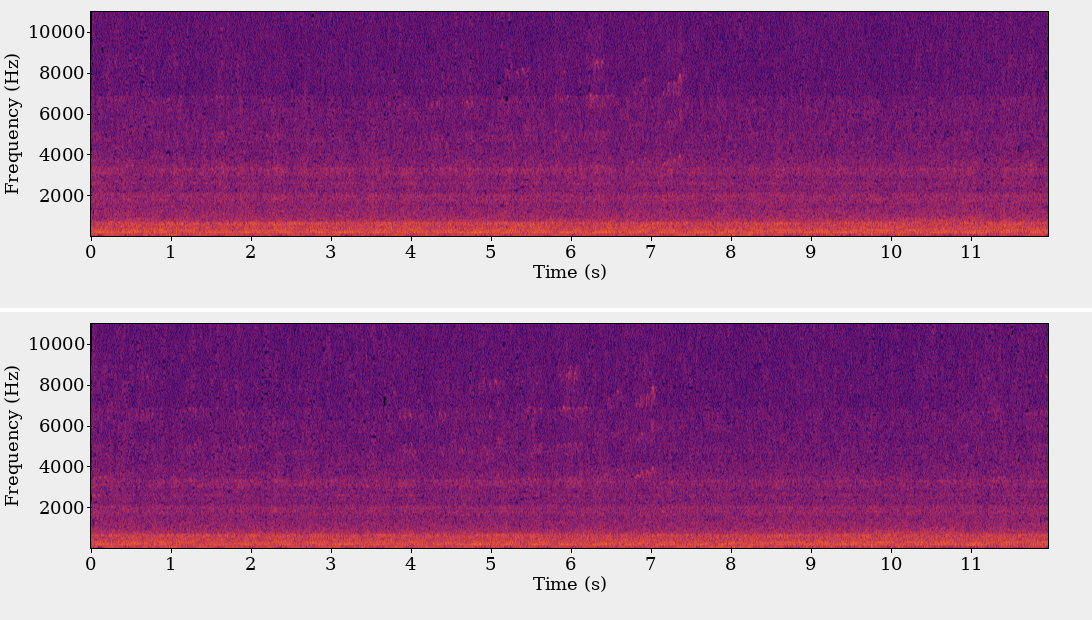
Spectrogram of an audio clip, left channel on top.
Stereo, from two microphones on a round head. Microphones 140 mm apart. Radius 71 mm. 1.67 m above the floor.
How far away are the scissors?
No scissors in this recording.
